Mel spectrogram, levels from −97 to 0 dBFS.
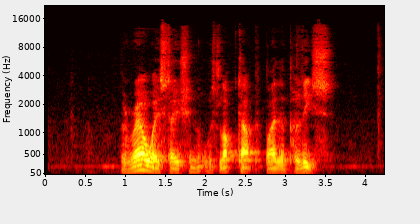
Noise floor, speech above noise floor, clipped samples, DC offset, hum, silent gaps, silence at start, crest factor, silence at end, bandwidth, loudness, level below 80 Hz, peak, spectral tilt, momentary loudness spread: -69 dBFS; 43 dB; under 0.1%; under 0.1%; none; none; 0.95 s; 22 dB; 0.7 s; 14 kHz; -25 LUFS; -64 dBFS; -6 dBFS; -6 dB/octave; 20 LU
